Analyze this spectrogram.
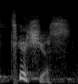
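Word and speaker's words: Titius: a man named tisus see y'all thought it was Titus but it's not it's tisus that's how you got to say his name too tisus appreciate that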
